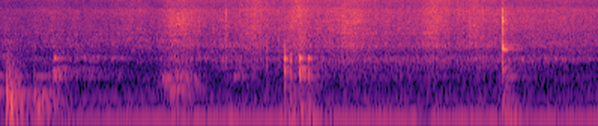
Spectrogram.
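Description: Onion sizzles and fries softly in a pan while being stirred, steady frying hiss with scraping stirs and a sharp clink near the end, no talk.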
